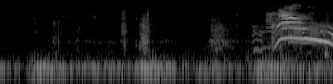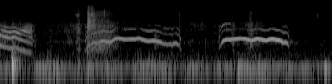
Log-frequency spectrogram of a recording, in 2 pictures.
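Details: Newborn kittens of a house cat named Lucy, indoors: three thin, high mews, the first arching up then sliding down, the next two held fairly level and falling slightly at the end, over a steady low pulsing rumble.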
